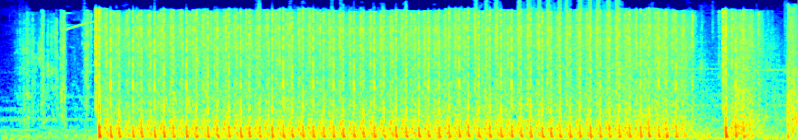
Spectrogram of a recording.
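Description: A machine gun fires in a long, rapid burst.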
